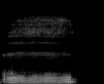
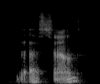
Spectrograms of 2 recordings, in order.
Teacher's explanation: if you say the z sound z you feel the vocal chords moving but if you make the s sound the s sound the vocal chords are not being used · if you say the z sound, z, you feel the vocal cords moving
